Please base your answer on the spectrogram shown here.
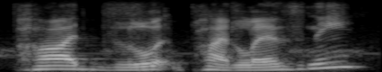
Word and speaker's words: Podlesny: Georgia kicker Jack Podlesny was, I think that's how you pronounce it. I don't know. That's correct.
